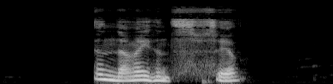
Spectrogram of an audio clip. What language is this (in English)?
Kabyle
